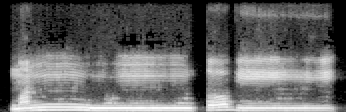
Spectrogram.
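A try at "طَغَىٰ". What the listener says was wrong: তো গয়েন জের, গয়েন জের, গয়েনের নিচে জের আছে কি? গয়েনের উপর খাড়া জাবার আছে, খাড়া জাবার। খাড়া জাবার, গয়েন খাড়া জাবার। গ, গয়েন খাড়া জের থাকলে গি হতো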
